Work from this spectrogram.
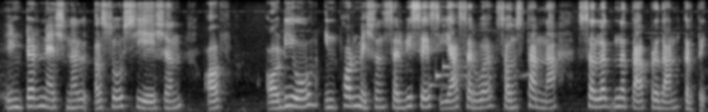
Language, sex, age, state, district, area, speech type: Marathi, female, 60+, Maharashtra, Nagpur, urban, read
